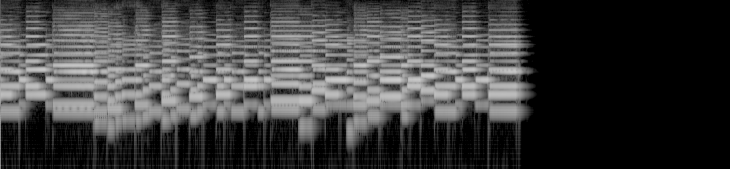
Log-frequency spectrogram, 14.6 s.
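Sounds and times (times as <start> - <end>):
Danish folk dance quadrille in G major: 0.0 - 10.2.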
